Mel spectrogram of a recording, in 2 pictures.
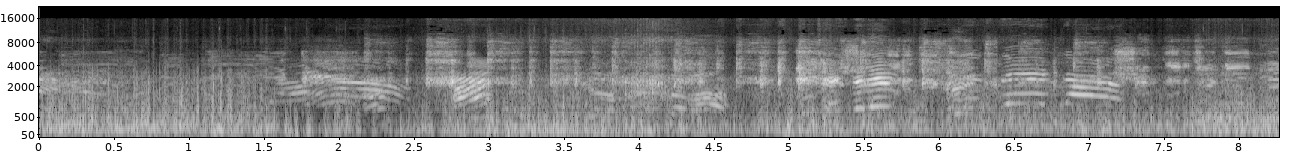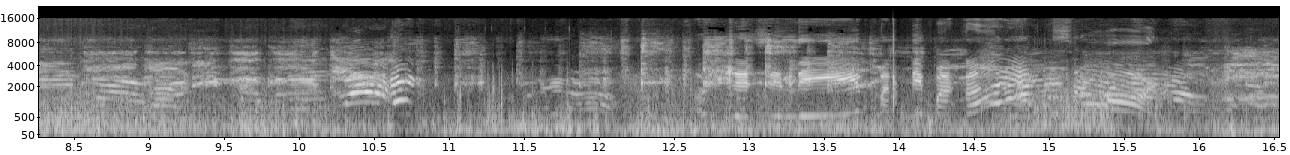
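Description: Steady wind and road noise of a car driving, heard from inside the car, with voices or singing coming and going over it.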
